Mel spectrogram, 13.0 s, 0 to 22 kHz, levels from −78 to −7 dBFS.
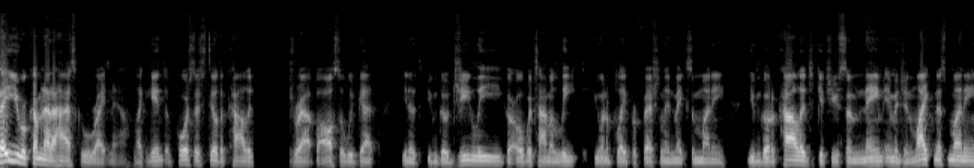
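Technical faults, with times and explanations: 0.00–0.09 s, 0.45–0.75 s, 10.47–10.55 s and 12.26–12.30 s, hard clipping: the speech peaks are driven roughly 2 to 5 dB past what the signal path can carry, so their tops are sliced flat. This adds high harmonics, heard as brief crackly harshness on those loud moments, strongest at the start.
3.38–3.86 s, playback stall: the speech cuts to silence for about 480 ms and then resumes. This is likely because the player's buffer ran dry or its thread was held up, leaving nothing to output until data arrived again.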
